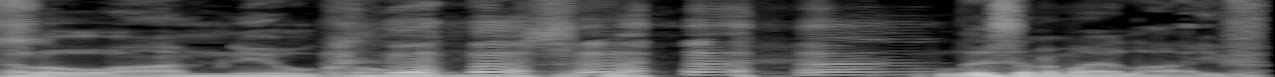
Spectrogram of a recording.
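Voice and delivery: big, loud, swooping radio-host delivery. Talking about a man's life story, a speaker imitates Neil Combs's radio voice. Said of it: "that kind of radio voice".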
